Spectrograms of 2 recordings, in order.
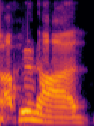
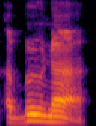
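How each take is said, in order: First: The word ends with an audible D sound. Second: The word ends on a vowel, no D sound. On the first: The speaker calls it wrong. "I think we called it" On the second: The speaker calls it right. "like the D and the H are silent"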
